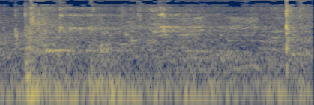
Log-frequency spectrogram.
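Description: Badminton play on a court mat: a thump about a quarter second in, short high squeaks of shoes on the court surface, and a sharp crack of a racket hitting a shuttlecock near the end, over chatter in the background.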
